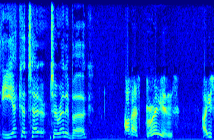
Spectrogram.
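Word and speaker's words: Yekaterinburg: first I want to hear what what's the pronunciation of that Russian town oh for crying out loud it's yeka terberg oh that's brilliant are you have a friend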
